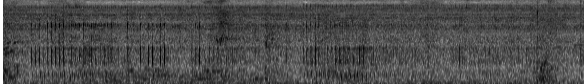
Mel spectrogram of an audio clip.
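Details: Homeless mother cat with her kittens on an Istanbul street, purring as she talks to them: a steady low rumbling purr running through the whole stretch, with faint street background.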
